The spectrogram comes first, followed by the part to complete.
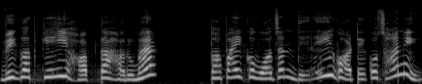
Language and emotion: Nepali, surprised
